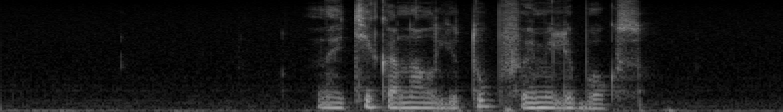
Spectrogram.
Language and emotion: Russian, neutral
